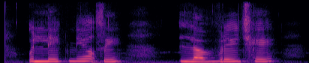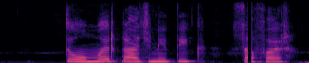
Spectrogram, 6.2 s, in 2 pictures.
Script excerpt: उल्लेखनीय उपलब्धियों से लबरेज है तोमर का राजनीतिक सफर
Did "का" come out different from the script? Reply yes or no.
yes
